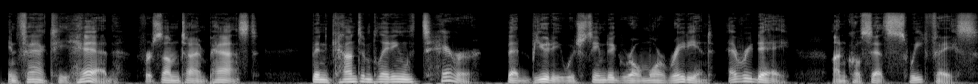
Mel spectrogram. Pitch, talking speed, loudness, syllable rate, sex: 95 Hz, 160 wpm, -19 LUFS, 4.5 syllables/s, male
